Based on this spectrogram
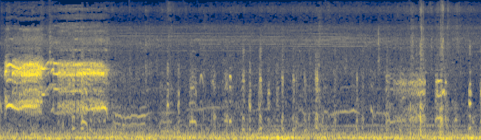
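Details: White rooster gives one loud, ringing crow lasting about a second and a half, followed by soft clucks and faint background noise.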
